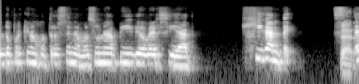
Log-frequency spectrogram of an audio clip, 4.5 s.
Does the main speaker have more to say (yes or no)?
yes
